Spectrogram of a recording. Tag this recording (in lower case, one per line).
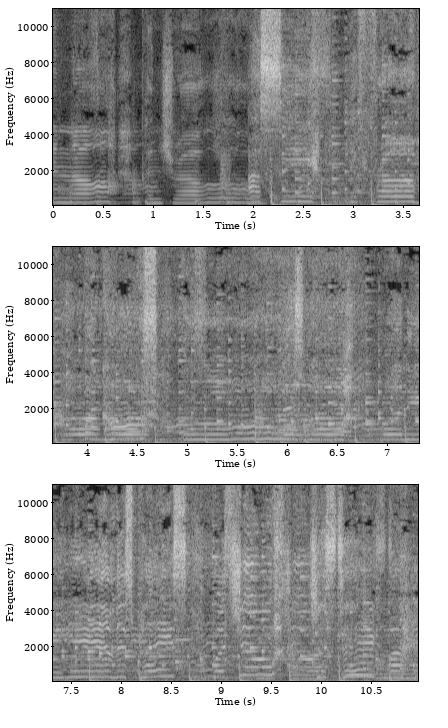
video game music
background music
music
soundtrack music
